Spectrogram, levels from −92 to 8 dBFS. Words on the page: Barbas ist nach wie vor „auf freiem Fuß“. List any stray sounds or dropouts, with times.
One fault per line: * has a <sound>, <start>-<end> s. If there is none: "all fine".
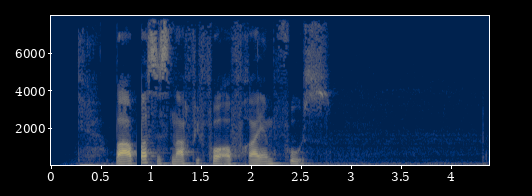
* has a dropout, 0.8-0.9 s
